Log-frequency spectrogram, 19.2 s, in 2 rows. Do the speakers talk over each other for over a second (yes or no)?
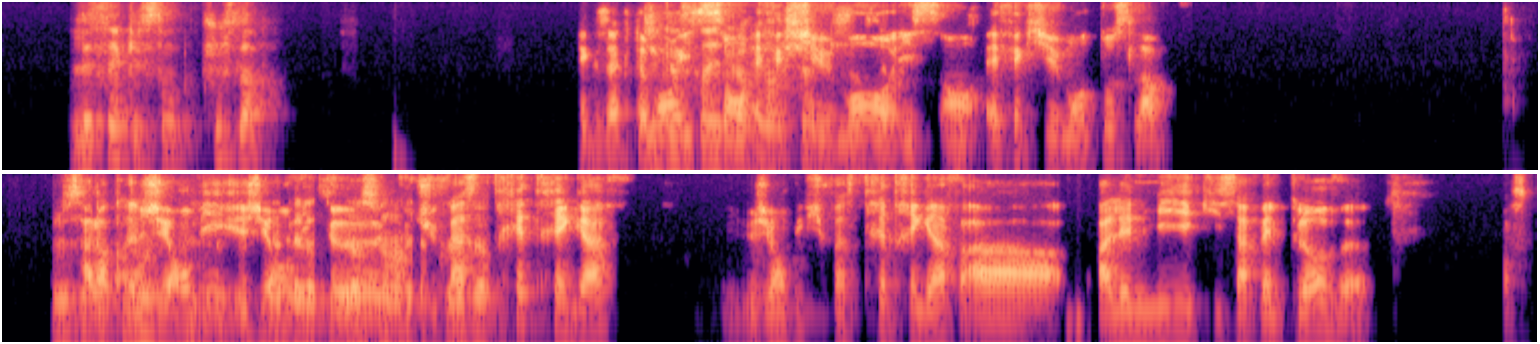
yes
